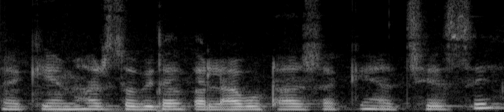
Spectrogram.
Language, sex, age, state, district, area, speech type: Hindi, female, 18-30, Uttar Pradesh, Ghazipur, rural, spontaneous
